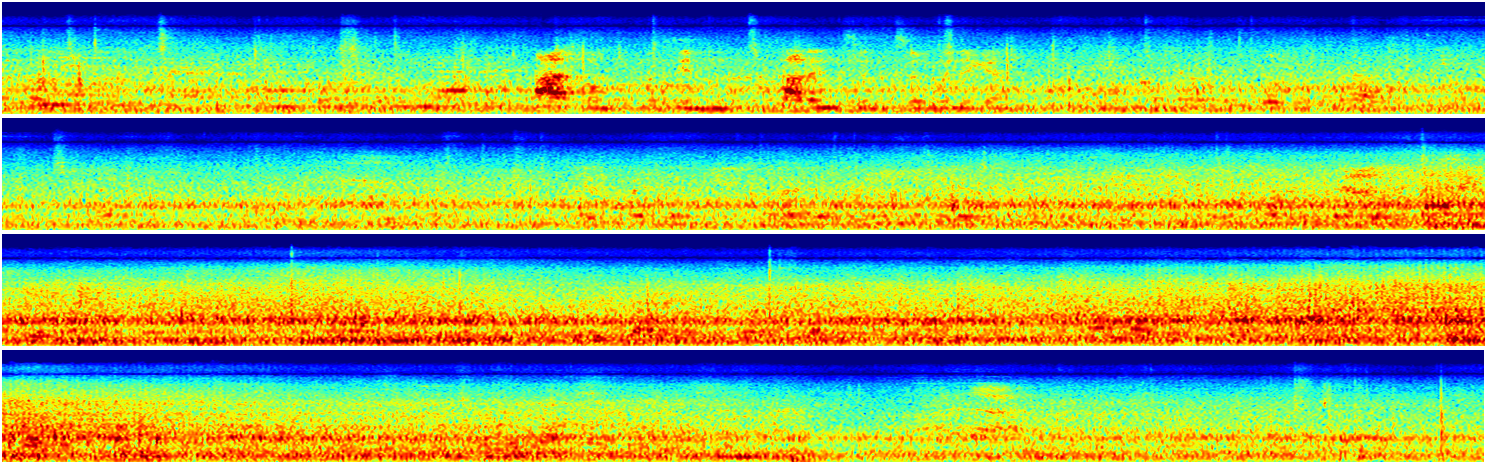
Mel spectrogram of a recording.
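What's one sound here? Traffic hums steadily along a town street outdoors.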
